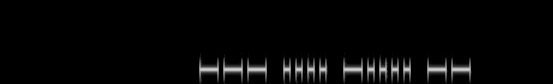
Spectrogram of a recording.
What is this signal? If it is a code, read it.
Morse code, heard as a keyed tone, about 20 wpm, 700 Hz. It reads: OH6M
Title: DXCC-100 Call Signs - 4 Characters - 20wpm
